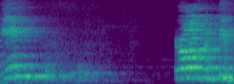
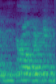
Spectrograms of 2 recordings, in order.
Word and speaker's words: interrogative: तीसरा जो हमारा प्रोनाउन का टाइप है वो है इंट्रोगेटिव प्रोनाउन।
